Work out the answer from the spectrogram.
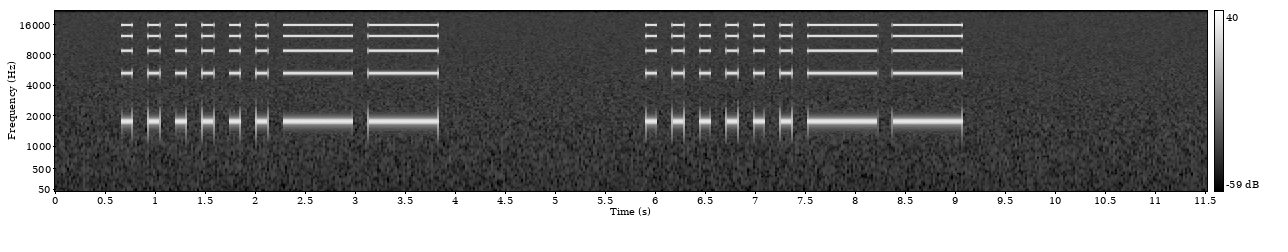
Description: Beep code, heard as beeps from a small speaker, played twice, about 1750 Hz. 6 short, 2 long.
